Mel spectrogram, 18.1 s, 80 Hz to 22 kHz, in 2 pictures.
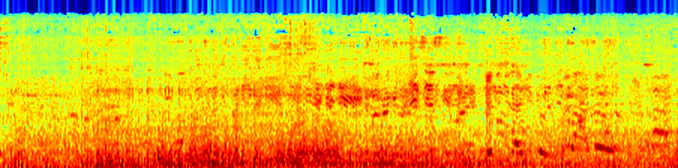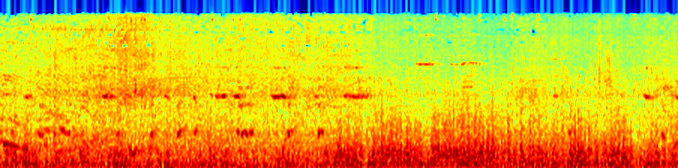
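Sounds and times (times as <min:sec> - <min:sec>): indistinct voices: 0:00.0 - 0:18.0
motorcycle engine rumble: 0:00.0 - 0:18.0.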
